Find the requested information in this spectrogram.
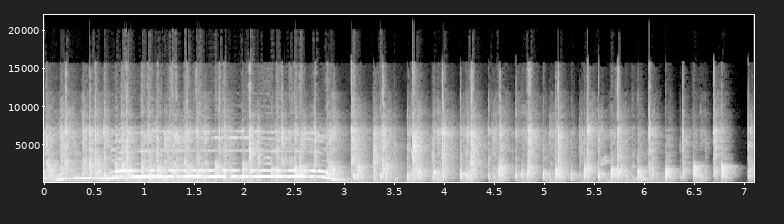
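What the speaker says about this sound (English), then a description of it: "Let's give one more round of applause" Audience applause at a children's book event, with dense clapping from a room of listeners that rises briefly under a voice calling out, then breaks into scattered, thinning claps before fading.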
